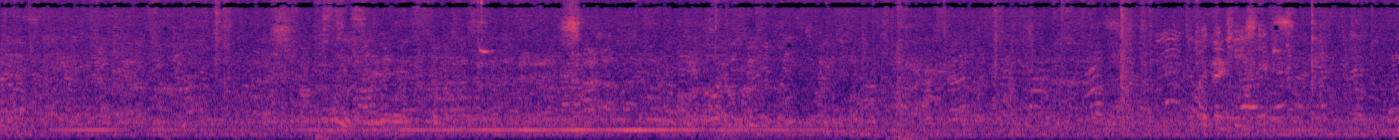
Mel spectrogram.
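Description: A crowd of people chatters in a busy indoor space.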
